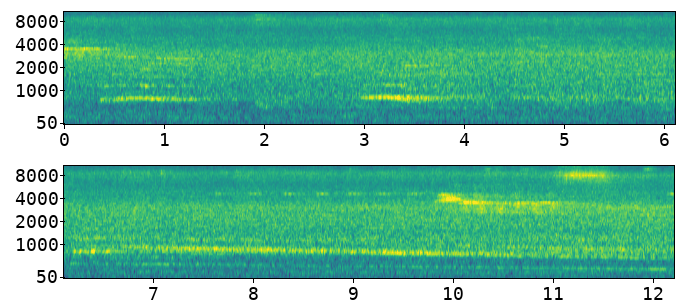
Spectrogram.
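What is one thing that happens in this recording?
A subway train approaches with a growing rumble and a falling electric whine, echoing through the station.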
